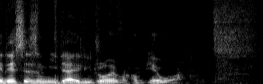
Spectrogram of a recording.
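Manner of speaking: ordinary talk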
